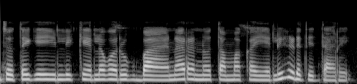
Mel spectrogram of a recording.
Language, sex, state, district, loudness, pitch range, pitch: Kannada, female, Karnataka, Bidar, -17 LUFS, 210-230 Hz, 225 Hz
